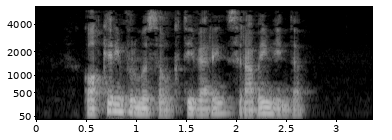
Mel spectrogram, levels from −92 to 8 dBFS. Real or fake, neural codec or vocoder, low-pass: real; none; 5.4 kHz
